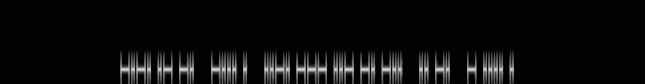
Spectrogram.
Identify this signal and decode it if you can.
Morse code, heard as a keyed tone, about 44 wpm, 700 Hz. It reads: CAN BE FOUND IN THE
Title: Sets of 5 Words Encore 45wpm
